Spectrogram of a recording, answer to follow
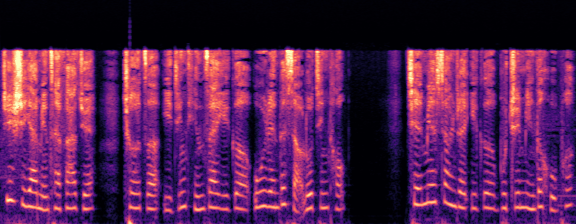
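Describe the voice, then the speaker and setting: A woman narrating an audio story in a smooth, steady reading voice. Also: on the high side, moderate pace, no room sound.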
